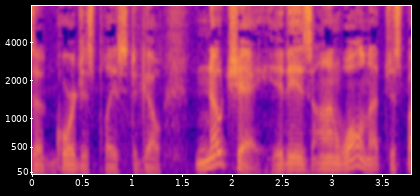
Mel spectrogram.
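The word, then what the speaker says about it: noce: And it's pronounced Noche, which also sounds like the Spanish word for night.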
